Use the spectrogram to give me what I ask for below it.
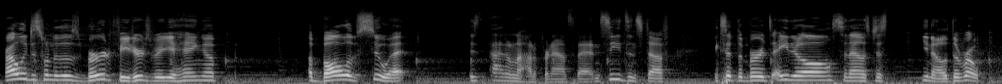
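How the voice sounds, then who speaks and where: A man playing a video game, reading its text aloud with wry, deadpan asides. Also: high voice, fairly quick, soft background music. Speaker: let's player.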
